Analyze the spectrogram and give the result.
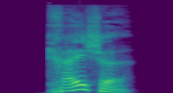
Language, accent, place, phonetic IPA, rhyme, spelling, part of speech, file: German, Germany, Berlin, [ˈkʁaɪ̯ʃə], -aɪ̯ʃə, kreische, verb, De-kreische.ogg
- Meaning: inflection of kreischen: 1. first-person singular present 2. first/third-person singular subjunctive I 3. singular imperative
